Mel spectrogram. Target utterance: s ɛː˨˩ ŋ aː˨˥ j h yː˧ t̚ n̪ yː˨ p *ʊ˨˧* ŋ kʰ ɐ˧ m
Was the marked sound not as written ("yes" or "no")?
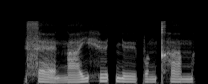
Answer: no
